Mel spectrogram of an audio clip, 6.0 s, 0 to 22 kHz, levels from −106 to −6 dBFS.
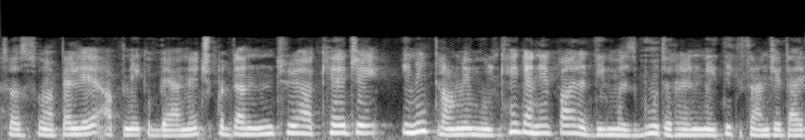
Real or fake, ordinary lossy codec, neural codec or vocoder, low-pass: fake; none; codec, 16 kHz, 4 kbps, FreqCodec, smaller model; 7.2 kHz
